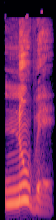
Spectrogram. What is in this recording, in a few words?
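"nube", Spanish, female; mekanta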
